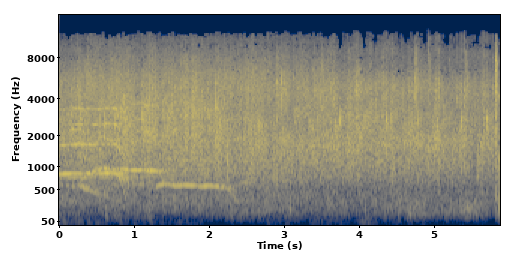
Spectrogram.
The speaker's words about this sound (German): Ihr Kinder, ich glaube, ihr habt das ganz toll gemacht und ich finde, da können wir noch mal einen ganz, ganz fetten Applaus für die Kinder geben.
